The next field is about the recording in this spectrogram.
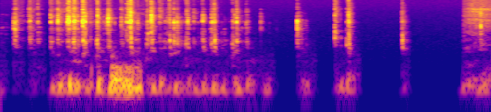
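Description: Someone types a message on a computer keyboard: a quick run of soft keystrokes, then scattered clicks separated by short pauses and a final burst at the end. The typing is quiet, with no talk.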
